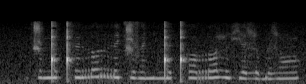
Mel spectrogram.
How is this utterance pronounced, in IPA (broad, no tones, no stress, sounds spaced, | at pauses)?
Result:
t͡ɕ a ŋ͡ǃ ɪ ǃʰ ẽ r o r ɪ t͡ɕ ɪ z ɛ̃ ɲ u ŋ͡ǃ e ǃʰ ɔ r ɔ ɮ u ç e ɮ ʊ b e ɮ õ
